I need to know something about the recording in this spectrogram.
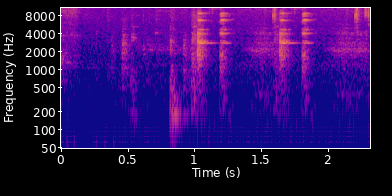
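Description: Glasses clink together in a toast, a soft knock followed by two light, ringing chimes that fade quickly against a quiet background with no talking.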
